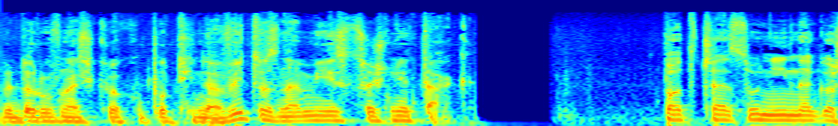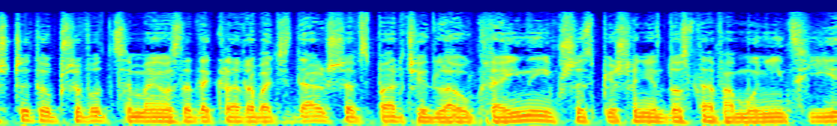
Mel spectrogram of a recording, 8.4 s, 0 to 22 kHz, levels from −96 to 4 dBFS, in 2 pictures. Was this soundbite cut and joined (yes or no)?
no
